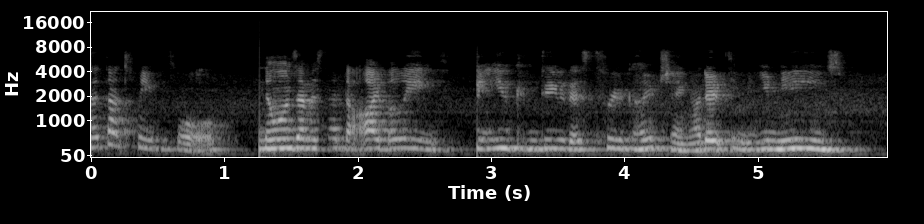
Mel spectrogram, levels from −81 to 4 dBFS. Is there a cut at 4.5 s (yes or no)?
no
